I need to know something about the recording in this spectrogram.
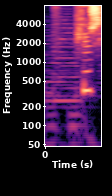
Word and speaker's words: Ποιος: In Greek, the combination of O and I produces a sound similar to E in English. Ποιος είναι αυτός?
